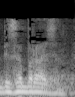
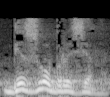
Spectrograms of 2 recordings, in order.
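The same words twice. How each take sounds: First: The stress is on the third syllable. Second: The stress is on the second syllable. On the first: Something has a form, but an ugly one. "Можно ударение поставить и сказать безобразен" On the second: Something has no image or form. "Бог безобразен, говорит богословие"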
